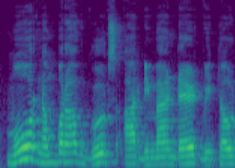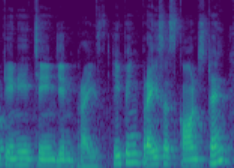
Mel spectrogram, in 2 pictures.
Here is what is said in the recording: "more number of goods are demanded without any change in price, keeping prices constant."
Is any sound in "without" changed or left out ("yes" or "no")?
yes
